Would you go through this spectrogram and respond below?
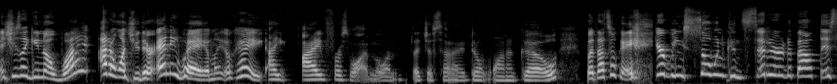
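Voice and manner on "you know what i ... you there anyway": mock raised, higher-pitched, combative voice. Retelling what a woman said when she started a fight at a cafe, retelling a raised voice. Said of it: "Raising her voice at this cafe trying to fight".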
